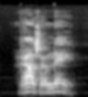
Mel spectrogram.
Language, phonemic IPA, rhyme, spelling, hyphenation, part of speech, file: Dutch, /ˌraːzərˈnɛi̯/, -ɛi̯, razernij, ra‧zer‧nij, noun, Nl-razernij.ogg
- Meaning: rage, fury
